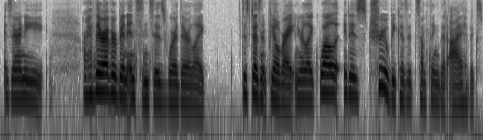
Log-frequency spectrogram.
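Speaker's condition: No condition

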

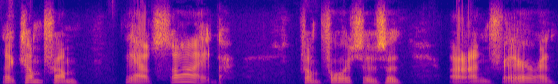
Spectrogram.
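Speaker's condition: Spinal muscular atrophy; age 60

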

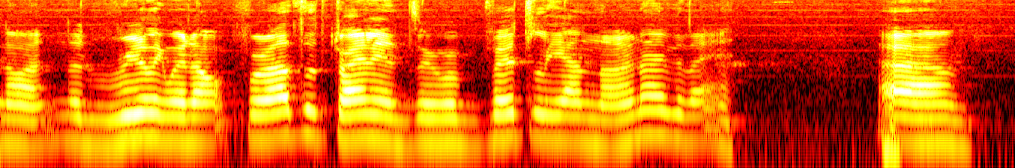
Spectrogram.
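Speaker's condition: Cerebral palsy; uses wheelchair

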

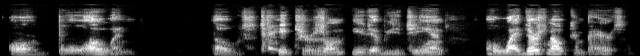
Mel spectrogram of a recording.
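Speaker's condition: Vocal cord surgery; including laser treatment

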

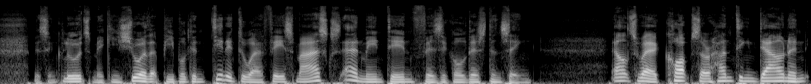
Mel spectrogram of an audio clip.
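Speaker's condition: No condition

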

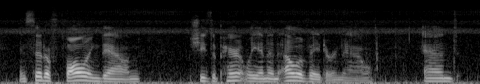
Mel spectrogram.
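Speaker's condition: No condition

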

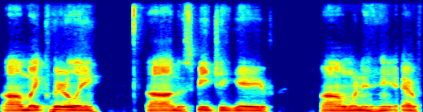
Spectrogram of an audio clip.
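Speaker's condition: ALS; hard to speak for long periods right now

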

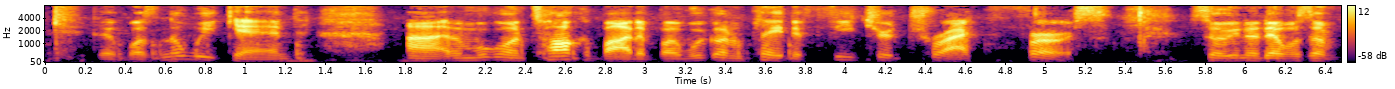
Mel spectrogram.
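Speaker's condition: No condition

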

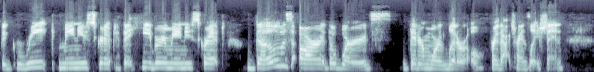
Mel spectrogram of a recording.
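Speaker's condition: No condition

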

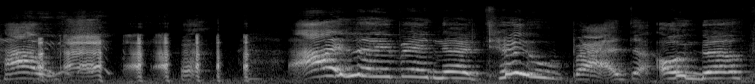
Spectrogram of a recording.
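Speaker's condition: Cerebral palsy

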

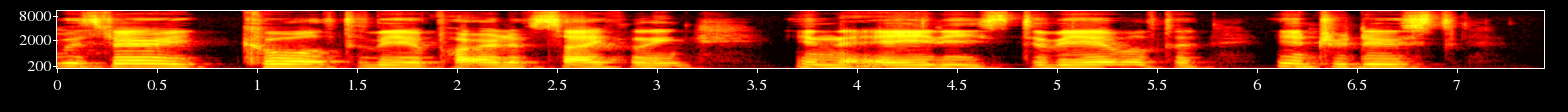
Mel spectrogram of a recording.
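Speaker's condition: Parkinson's; young onset Parkinson's

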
